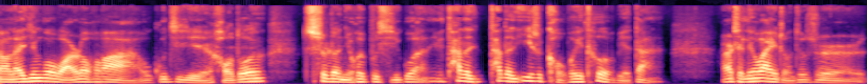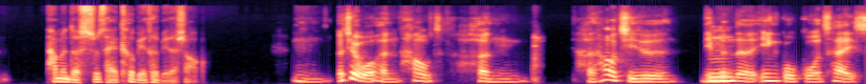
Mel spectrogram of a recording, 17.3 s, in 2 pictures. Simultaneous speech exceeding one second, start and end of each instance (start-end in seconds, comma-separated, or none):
none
